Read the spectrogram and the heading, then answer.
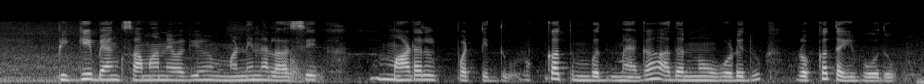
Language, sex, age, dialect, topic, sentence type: Kannada, female, 25-30, Central, banking, statement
